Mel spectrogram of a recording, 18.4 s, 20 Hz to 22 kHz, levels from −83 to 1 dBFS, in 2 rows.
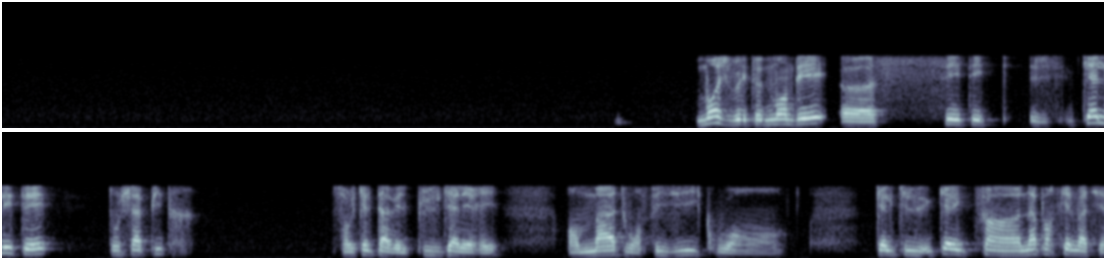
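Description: No technical faults can be heard in this speech recording, which carries the narrow band of a G.711 A-law telephone line at 64 kbps, roughly 250 Hz to 3.6 kHz with nothing above 3.8 kHz, and that telephone coding is working as it should.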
